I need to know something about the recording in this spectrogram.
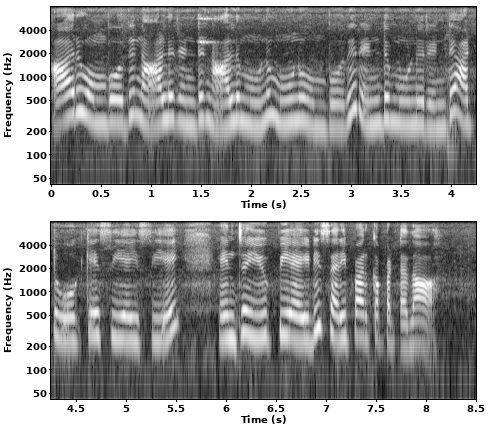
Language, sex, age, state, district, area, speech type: Tamil, female, 45-60, Tamil Nadu, Sivaganga, rural, read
